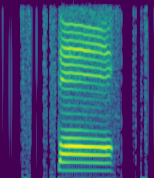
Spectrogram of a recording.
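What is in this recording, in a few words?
"bok3", Cantonese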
